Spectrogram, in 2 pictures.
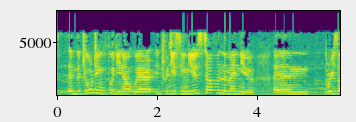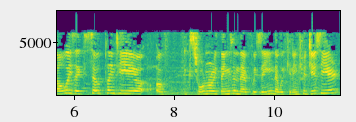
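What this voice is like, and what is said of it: Unfamiliar foreign accent. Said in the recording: “I detect an accent that's not so familiar for me.”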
